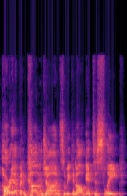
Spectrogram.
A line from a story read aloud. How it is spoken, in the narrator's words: my mother shouted through the thin wall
